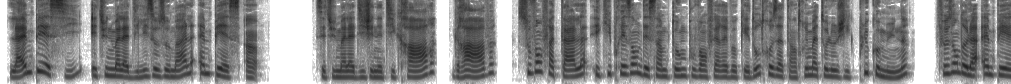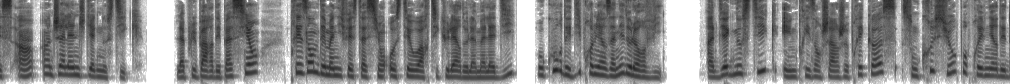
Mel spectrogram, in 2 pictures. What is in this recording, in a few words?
fr medical, fransk, kvinne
